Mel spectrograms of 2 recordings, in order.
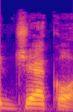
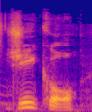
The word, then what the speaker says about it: Jekyll: But I will tell you, I am probably going to say Jekyll. I know it's Jekyll, like treacle. But I'm probably going to say Jekyll, like, you know, because...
